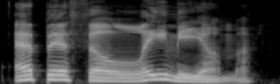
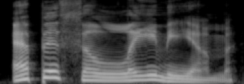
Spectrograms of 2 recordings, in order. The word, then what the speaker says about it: epithalamium: Next is epithalamium. Epithalamium. E-P-I-T-H-A-L-A-M-I-U-M.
